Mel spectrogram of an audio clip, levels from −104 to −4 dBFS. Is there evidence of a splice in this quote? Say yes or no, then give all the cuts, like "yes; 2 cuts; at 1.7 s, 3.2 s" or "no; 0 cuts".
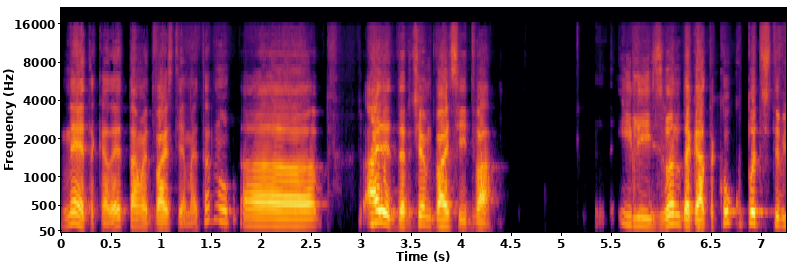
yes; 1 cut; at 1.8 s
